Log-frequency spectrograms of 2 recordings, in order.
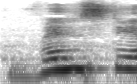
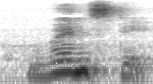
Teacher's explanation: जैसे प्लम्बर एक शब्द है कि जो आप नल ठीक करवाने वाला बंदा आता है उसको प्लम्बर कहते हैं, लेकिन वो प्लम्बर नहीं है, वो प्लमर है। वेडनेसडे नहीं होता, वेंसडे होता है, जिसमें डी साइलेंट है।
